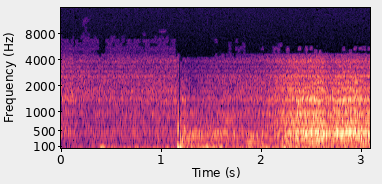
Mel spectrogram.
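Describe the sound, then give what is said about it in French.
A rocket lifts off as the Vulcain engine and EAP boosters ignite. A sudden low thump gives way to a deep rumbling roar that grows steadily louder. “Allumage Vulcain. Allumage EAP, décollage.”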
